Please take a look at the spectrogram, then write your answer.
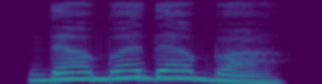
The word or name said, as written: ಧಬಧಬೆ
